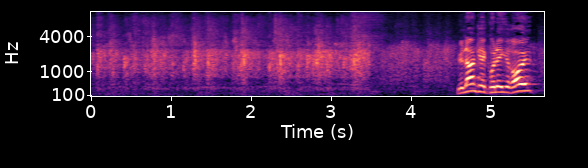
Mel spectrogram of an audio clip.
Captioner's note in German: Beifall CDU und BÜNDNIS 90/DIE GRÜNEN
